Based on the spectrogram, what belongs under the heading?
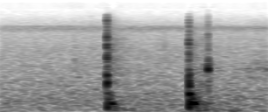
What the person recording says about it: it gets really dead sounding up there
